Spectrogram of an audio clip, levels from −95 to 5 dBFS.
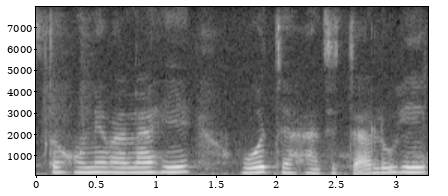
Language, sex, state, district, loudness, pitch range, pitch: Hindi, female, Bihar, Darbhanga, -15 LUFS, 215-235 Hz, 230 Hz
